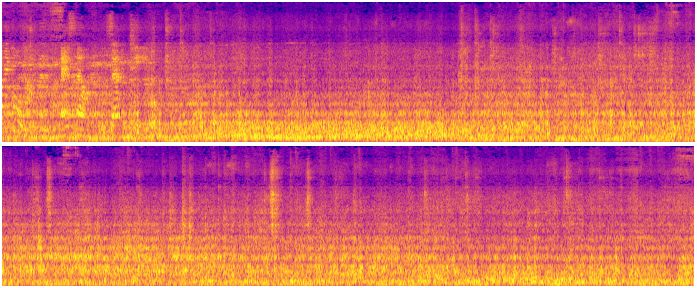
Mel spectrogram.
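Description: An electric train hums steadily while standing on the tracks.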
